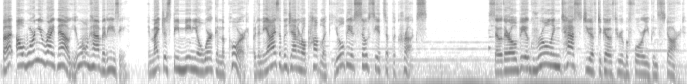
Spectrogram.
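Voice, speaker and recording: A woman's voice: medium pitch, expressive, normal speed, faint music behind, close to an everyday voice. An actress playing a bold, confident female pirate captain in a video game, breezy and self-assured, casual yet commanding. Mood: frank, businesslike.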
